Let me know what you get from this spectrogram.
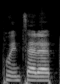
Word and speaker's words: poinsettia: So now I think I do the thing where I'm like poinsettia, poinsettia. Like I say it twice because I don't know what it is. I don't know why we all dropped the I in that.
